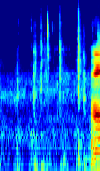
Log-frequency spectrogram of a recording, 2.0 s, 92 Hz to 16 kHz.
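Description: Computer keyboard keys clicking: several light, irregular taps while shortcuts are pressed to work in 3D software.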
